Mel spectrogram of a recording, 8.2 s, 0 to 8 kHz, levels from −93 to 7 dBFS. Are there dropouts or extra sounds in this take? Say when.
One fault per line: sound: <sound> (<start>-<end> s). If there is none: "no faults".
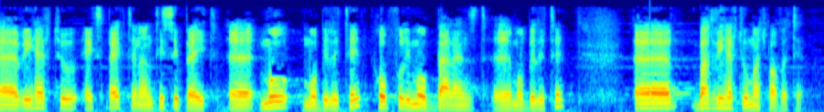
no faults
